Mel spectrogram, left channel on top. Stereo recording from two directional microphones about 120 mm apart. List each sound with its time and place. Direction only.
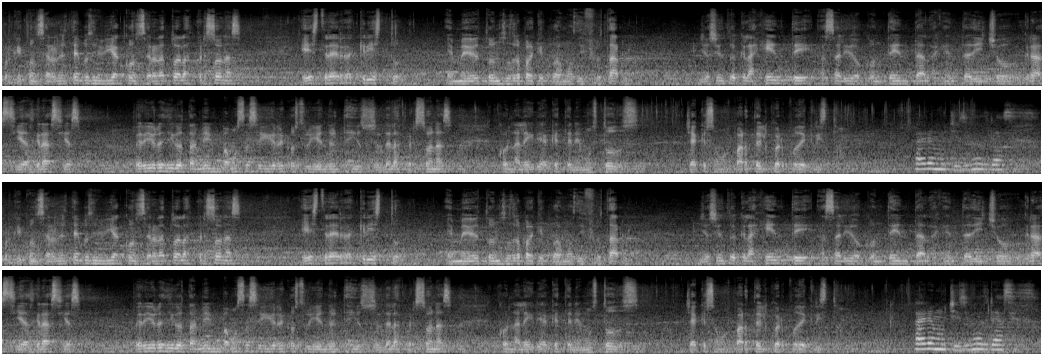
0.3 s speech: centre (ahead or behind)
19.5 s a woman's voice: 45° right (ahead or behind)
